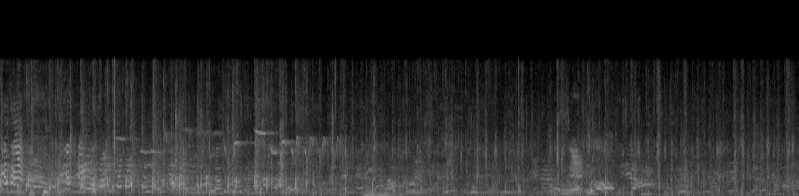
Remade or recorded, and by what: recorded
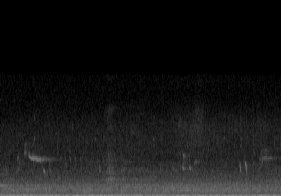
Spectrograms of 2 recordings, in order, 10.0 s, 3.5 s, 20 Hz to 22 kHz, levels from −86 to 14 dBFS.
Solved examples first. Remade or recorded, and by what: recorded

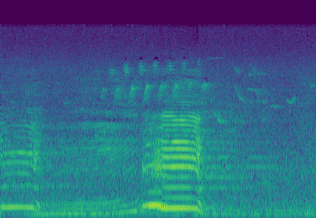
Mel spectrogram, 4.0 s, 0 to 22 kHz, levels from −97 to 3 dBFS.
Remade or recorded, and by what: recorded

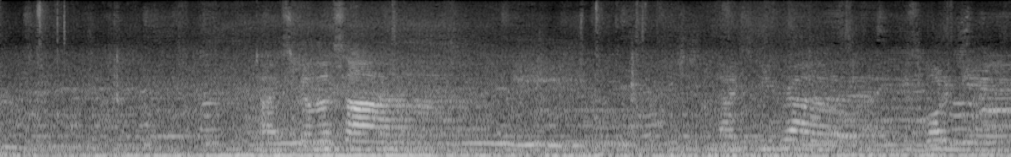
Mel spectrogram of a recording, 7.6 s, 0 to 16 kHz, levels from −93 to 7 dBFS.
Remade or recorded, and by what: remade, vocoder, Vocos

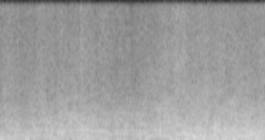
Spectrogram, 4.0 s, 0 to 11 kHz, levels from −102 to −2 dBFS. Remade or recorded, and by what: remade, codec, SNAC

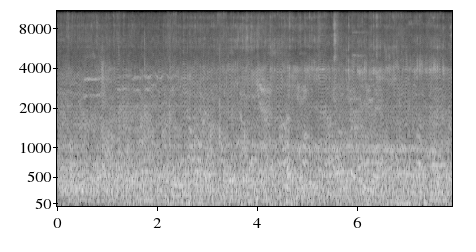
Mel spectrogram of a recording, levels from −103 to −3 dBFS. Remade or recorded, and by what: remade, vocoder, Vocos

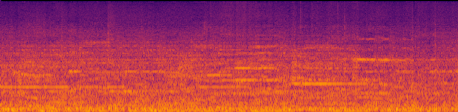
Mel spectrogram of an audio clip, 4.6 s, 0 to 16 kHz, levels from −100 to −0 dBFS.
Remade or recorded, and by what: remade, codec, SNAC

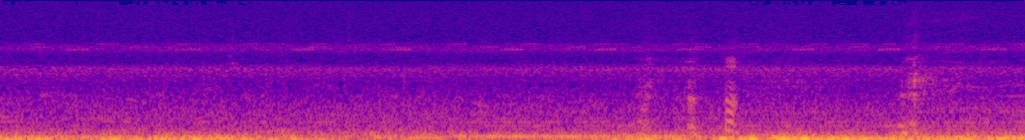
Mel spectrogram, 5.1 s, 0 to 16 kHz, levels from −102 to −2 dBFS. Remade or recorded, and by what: recorded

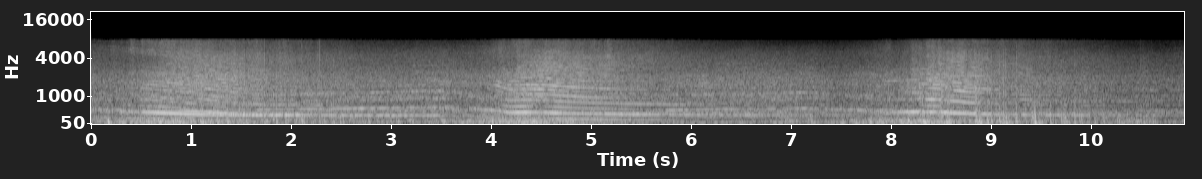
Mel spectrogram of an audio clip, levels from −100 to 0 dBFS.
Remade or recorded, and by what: recorded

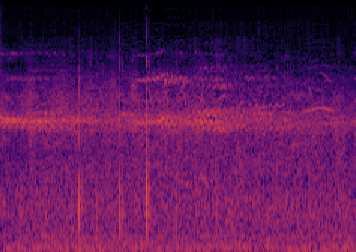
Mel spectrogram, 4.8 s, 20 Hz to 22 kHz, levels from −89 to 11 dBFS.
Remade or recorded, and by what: recorded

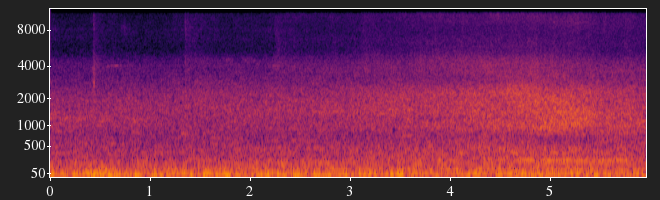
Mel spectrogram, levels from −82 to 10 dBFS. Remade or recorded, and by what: remade, vocoder, BigVGAN v2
